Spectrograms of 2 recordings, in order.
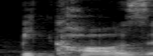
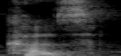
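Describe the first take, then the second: First: The word is said fully with both syllables. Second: The first syllable is dropped, leaving one syllable.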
